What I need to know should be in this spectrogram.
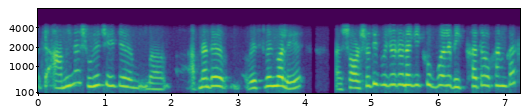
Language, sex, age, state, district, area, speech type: Bengali, female, 18-30, West Bengal, Malda, rural, conversation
